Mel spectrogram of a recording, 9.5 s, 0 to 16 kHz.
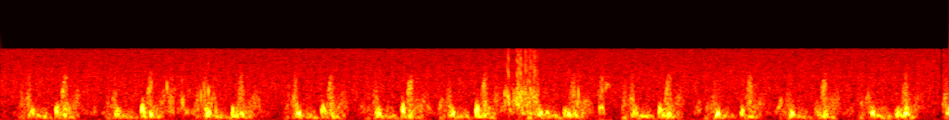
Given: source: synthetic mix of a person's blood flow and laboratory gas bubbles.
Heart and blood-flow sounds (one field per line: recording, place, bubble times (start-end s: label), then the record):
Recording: Doppler ultrasound of blood flow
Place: precordium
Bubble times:
1.62-2.19 s: bubbles
4.82-4.90 s: bubbles
5.01-5.52 s: bubbles
5.71-5.82 s: bubbles
5.97-6.12 s: bubbles
From the record:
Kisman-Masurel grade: 221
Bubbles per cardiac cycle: several, 3 to 8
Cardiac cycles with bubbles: 10 to 50%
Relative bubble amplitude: barely perceptible (0.100 to 0.250)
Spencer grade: 2 (many but less than half of the cardiac periods contain bubble signals, singularly or in groups)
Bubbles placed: anywhere in the cardiac cycle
